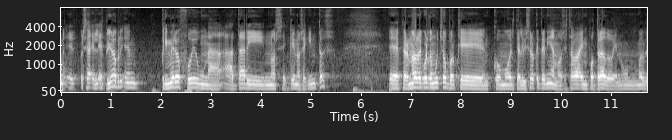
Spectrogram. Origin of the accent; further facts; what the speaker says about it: El Esparragal, Region of Murcia, Spain; Pero dentro del Esparragal soy del Campillo, que es un pueblo dentro de un pueblo.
